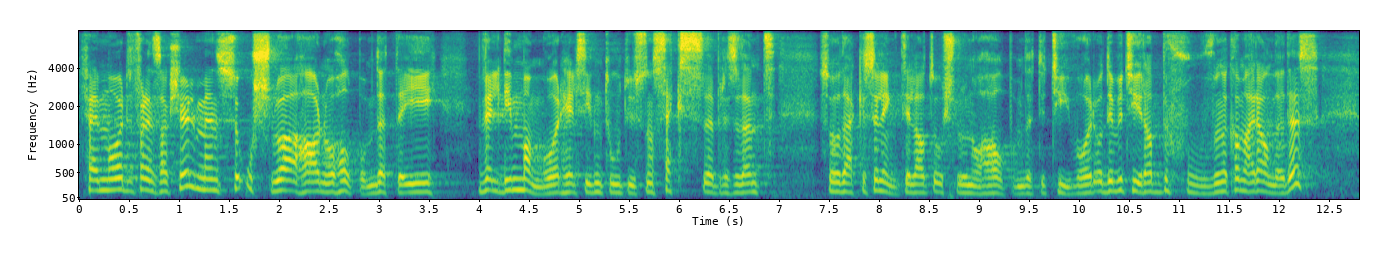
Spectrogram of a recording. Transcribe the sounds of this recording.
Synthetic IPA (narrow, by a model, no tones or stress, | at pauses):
fɛmoːɾfɔɖɛnsɑːkʂøːlmɛnsʊʂɭʊɦɑnoːɦɔlt̪̚pʰɔmɛd̪ɛt̪ːəɪ | ʋɛld̪ɪmɑŋːəoːɾɦɛːlt̪siːd̪n̩t̪ʰuːt̪ʰʉːsən̩ɔsɛkspʰɾɛsɪd̪ɛnt̪ | sɔd̪ɛæɾɪkːəsɔlɛŋːət̪ʰɪlɑt̪ʊʂɭʊnoːhɑɾhɔlt̪̚pʰɔmɛd̪ɛt̪ːəɪt̪ʰyːʋəoːɾɔd̪ɛbət̪ʰyːɾɑt̪̚bəhuːʋənəkʰɑnʋæːɾəɑnəleːd̪əs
